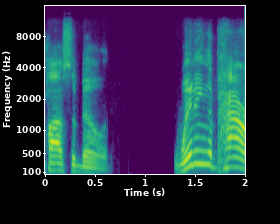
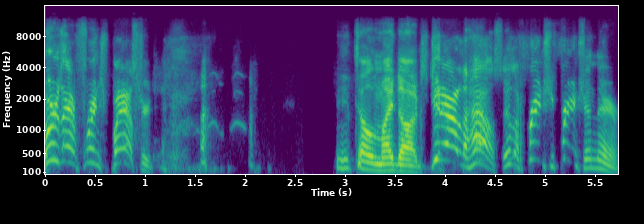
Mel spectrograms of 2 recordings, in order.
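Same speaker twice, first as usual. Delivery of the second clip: high, swooping army sergeant kind of voice; 8 semitones higher, 4 dB quieter than usual. Voicing Cecil telling the dogs to get someone out: army sergeant voice. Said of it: "sergeant in the army kind of voice".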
